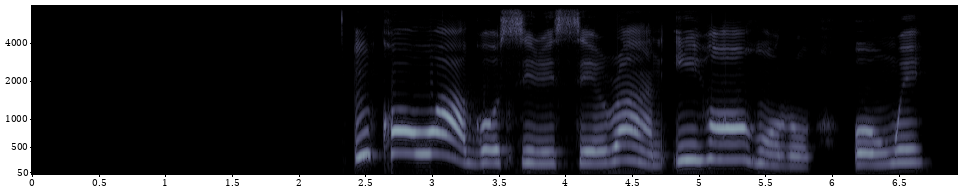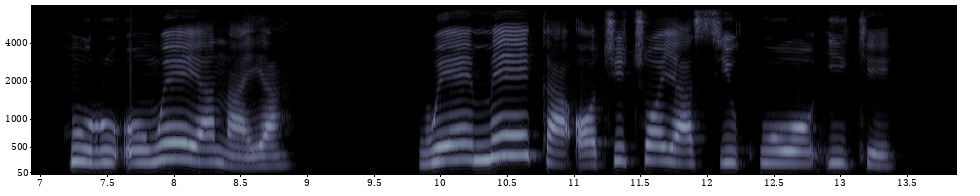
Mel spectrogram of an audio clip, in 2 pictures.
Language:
Igbo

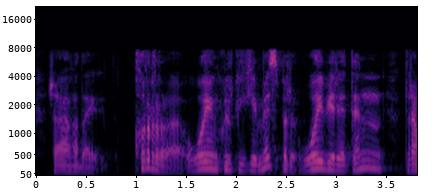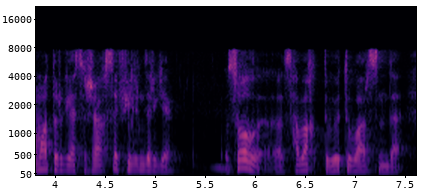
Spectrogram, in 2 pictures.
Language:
Kazakh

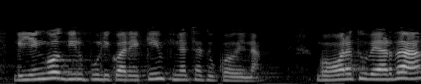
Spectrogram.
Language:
Basque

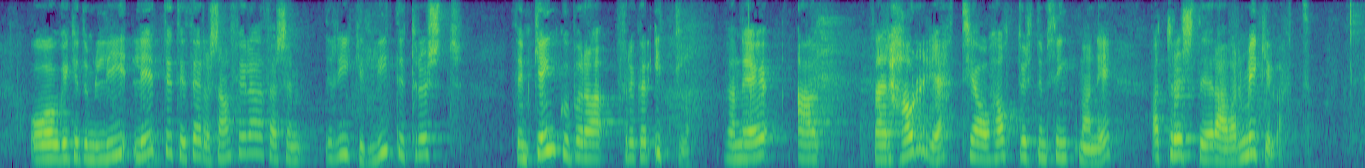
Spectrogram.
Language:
Icelandic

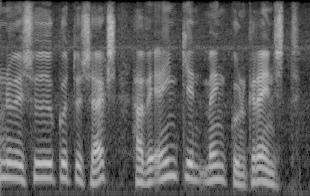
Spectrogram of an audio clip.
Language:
Icelandic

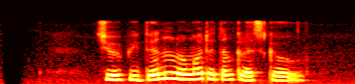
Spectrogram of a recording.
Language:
Javanese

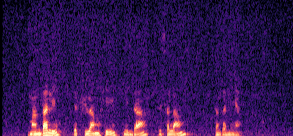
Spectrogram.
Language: Swahili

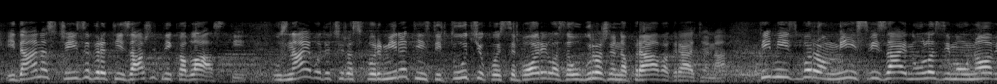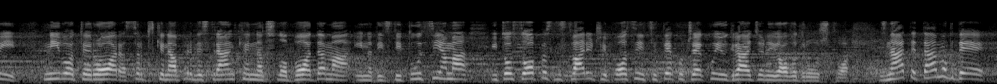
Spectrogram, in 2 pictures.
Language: Serbian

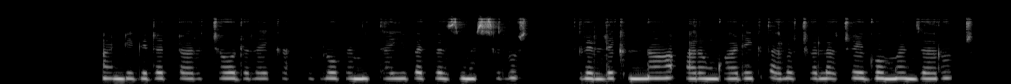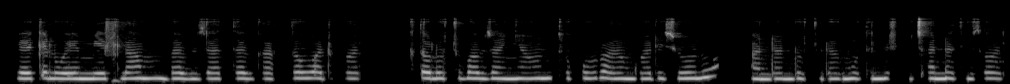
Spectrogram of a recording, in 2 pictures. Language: Amharic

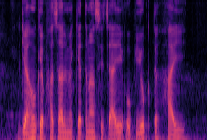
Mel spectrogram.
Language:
Magahi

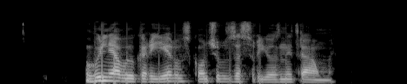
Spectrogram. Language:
Belarusian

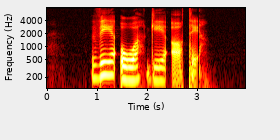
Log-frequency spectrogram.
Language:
Swedish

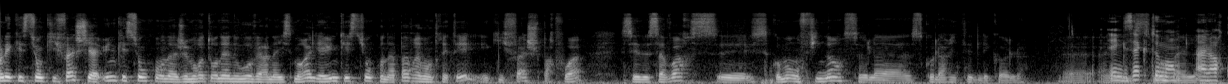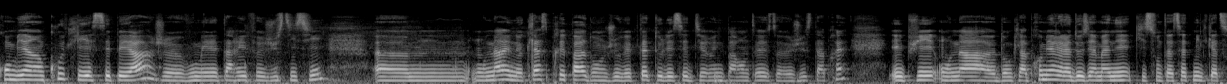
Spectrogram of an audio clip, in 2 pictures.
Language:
French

